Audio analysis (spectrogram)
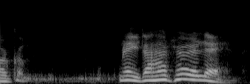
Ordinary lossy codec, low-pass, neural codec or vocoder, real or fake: Opus, 16 kbps; 7.2 kHz; none; real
